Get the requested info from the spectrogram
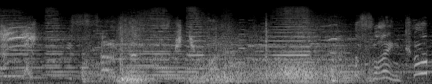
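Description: Orchestral cartoon score with action sound effects: crashes and whacks near the start and again about a second in, and a short gliding cry near the end.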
